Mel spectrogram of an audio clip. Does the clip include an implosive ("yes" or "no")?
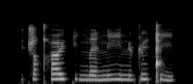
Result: no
